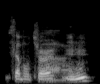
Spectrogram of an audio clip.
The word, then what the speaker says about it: Sepultura: Yes, and I read where I think it was Max Cavalera of, I'm saying his name right, of Sepultura, That's right, Sepultura.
